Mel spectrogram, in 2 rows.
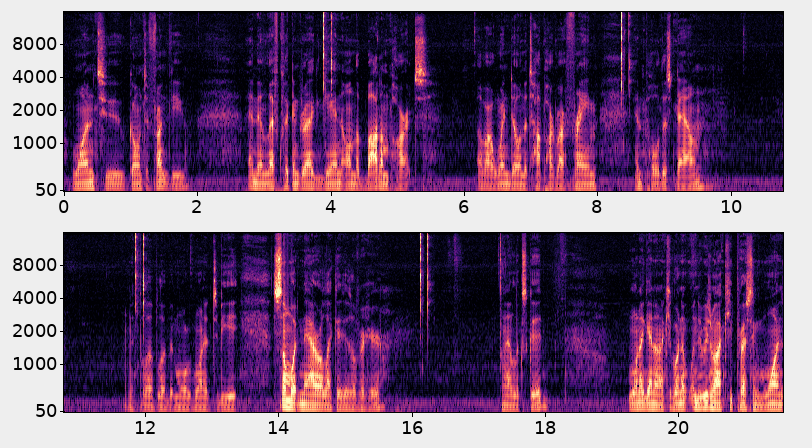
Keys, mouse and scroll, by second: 4.0 click, 8.4-10.5 drag, 10.5-11.9 middle drag, 11.9-14.9 drag, 16.1-19.2 drag, 19.3 KP_1.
